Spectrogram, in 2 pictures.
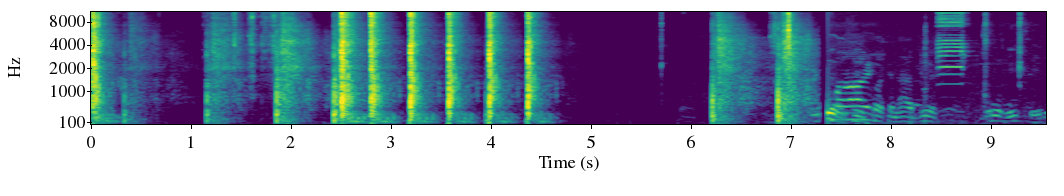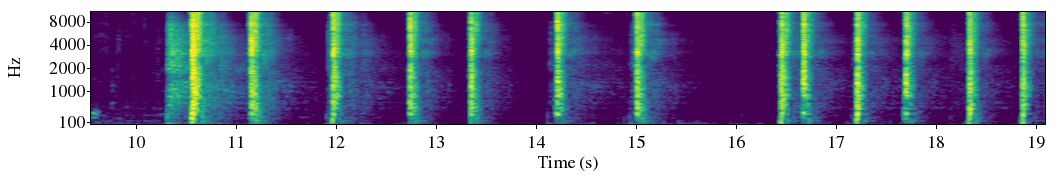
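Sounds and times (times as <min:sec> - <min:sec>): handgun shots: 0:06.3 - 0:07.3, 0:10.4 - 0:13.6.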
